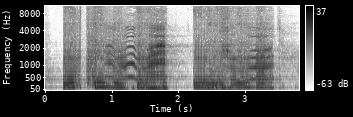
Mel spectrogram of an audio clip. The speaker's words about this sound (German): ich habe angefangen, Trompete zu lernen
